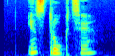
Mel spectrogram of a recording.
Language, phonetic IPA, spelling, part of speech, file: Russian, [ɪnˈstrukt͡sɨjə], инструкция, noun, Ru-инструкция.ogg
- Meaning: instruction (act of instructing or that which instructs, or with which one is instructed)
